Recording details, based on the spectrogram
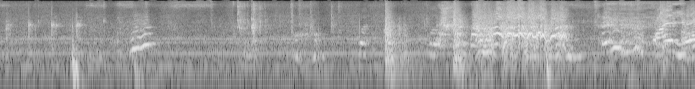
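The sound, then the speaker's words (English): Someone imitates a frog with their voice: irregular croaky, gurgling bursts mixed with sharp clicks and warbling squeaks, growing louder and busier toward the end. “That's the frog. That sound made by frog.”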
